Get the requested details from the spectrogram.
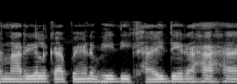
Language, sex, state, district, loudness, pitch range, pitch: Hindi, male, Jharkhand, Palamu, -18 LUFS, 125-130 Hz, 130 Hz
